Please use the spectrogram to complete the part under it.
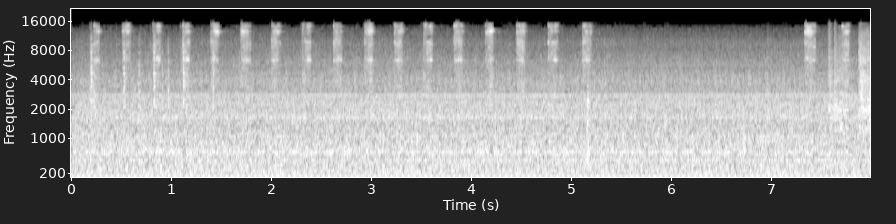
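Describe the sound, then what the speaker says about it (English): A 2018 Chevrolet Colorado idles steadily in a shop, a constant low engine hum with a faint regular ticking pulse over it, no voices. "So we got the vehicle running up and level."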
